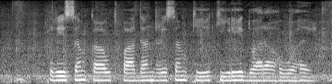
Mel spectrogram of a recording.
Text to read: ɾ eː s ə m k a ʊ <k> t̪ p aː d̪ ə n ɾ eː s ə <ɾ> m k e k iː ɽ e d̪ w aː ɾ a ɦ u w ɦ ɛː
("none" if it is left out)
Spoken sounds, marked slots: none, none

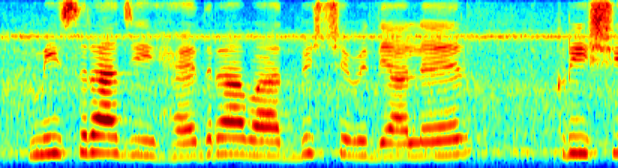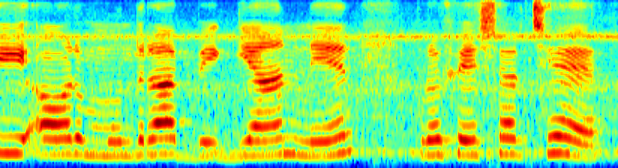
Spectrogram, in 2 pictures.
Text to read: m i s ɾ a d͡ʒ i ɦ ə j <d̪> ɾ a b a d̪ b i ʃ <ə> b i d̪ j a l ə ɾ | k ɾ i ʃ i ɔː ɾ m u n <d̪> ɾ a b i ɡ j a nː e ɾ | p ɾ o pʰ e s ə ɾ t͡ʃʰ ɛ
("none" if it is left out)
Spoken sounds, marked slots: d̪, ə, d̪

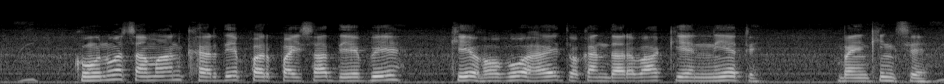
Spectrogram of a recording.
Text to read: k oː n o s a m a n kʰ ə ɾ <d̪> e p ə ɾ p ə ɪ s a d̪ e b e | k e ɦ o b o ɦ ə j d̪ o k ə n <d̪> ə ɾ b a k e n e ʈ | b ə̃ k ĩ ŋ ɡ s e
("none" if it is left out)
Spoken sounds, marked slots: d̪, d̪

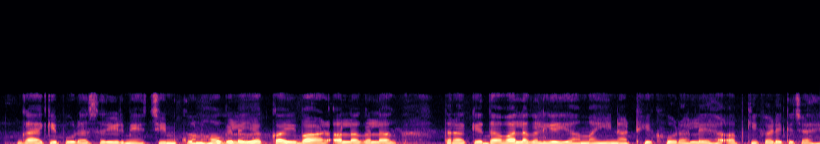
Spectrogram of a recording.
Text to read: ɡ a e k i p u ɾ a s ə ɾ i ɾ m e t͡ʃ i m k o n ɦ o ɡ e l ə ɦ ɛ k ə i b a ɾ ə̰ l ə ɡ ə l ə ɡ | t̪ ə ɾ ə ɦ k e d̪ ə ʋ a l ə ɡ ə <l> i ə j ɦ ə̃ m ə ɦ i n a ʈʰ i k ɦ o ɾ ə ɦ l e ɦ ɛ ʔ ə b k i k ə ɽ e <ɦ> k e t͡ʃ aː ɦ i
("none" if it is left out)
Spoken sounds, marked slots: l, none

